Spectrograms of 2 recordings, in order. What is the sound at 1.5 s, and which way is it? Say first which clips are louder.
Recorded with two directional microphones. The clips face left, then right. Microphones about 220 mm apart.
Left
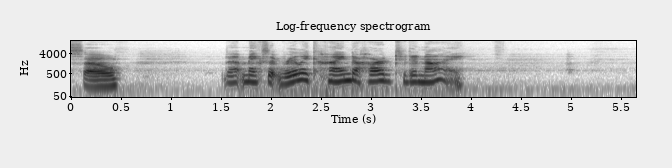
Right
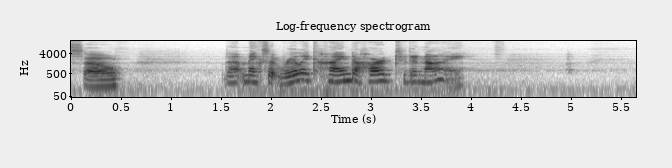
Speech: left 6 dB; 25° left (ahead or behind).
